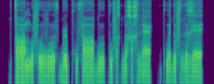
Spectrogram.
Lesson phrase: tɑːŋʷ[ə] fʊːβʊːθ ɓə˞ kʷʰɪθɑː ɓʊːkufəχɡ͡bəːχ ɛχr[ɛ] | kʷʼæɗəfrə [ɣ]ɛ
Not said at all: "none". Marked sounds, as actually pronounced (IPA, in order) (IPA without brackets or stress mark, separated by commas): ə˞, æ, ɣ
